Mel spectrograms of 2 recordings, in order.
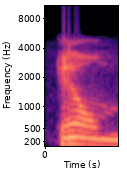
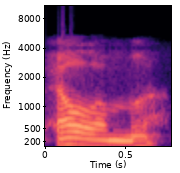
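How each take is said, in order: First: The word is said with one syllable. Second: The word is stretched into two syllables.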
